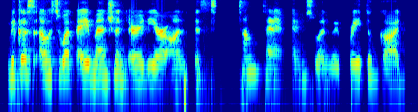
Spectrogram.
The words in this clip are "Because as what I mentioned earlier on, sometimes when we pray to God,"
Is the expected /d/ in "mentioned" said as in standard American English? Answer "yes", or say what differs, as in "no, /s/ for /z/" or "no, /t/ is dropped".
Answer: yes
